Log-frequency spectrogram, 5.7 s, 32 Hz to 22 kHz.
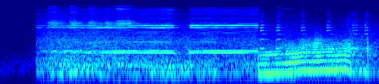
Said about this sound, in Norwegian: Tusenvis av biler har kjørt på den indre ringveien i forbindelse med presidentvalget som holdes 4. mars.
